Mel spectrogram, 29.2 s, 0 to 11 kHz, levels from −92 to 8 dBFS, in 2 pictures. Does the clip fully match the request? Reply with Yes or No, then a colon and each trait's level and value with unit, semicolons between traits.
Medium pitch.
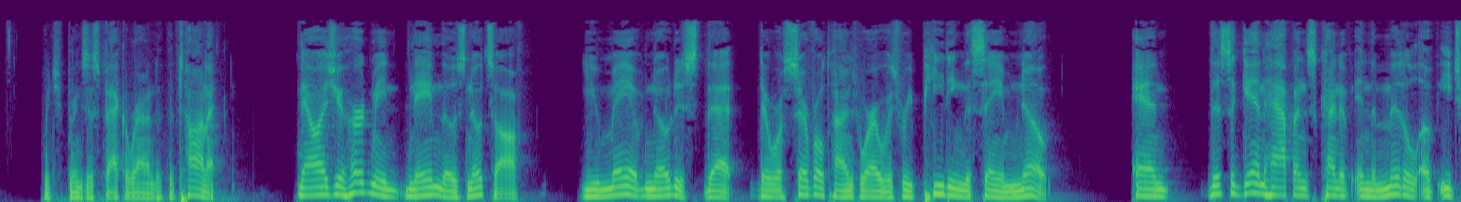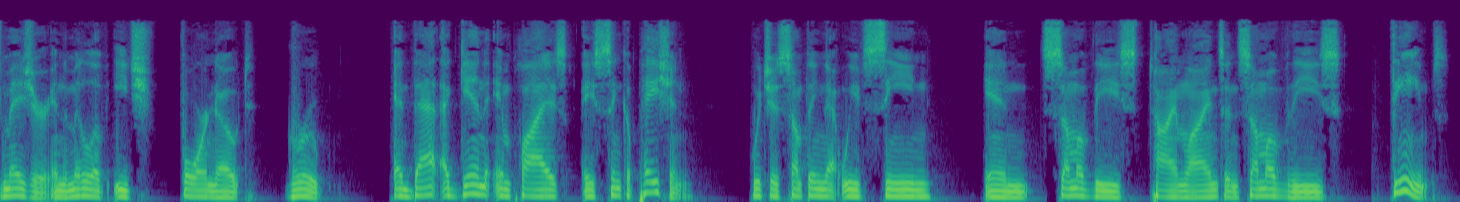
No: low, 105 Hz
